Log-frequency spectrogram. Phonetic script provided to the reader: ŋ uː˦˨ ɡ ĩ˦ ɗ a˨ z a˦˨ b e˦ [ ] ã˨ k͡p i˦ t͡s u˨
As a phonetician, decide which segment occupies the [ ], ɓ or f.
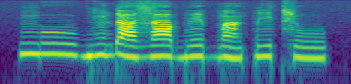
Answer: ɓ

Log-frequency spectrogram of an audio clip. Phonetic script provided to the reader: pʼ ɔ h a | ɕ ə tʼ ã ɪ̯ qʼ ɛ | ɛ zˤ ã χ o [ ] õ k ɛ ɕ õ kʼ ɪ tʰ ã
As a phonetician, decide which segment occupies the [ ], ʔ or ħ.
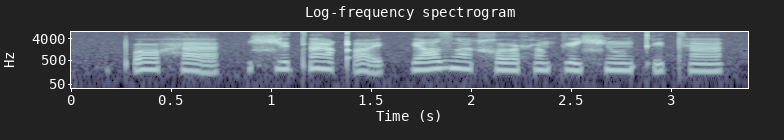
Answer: ħ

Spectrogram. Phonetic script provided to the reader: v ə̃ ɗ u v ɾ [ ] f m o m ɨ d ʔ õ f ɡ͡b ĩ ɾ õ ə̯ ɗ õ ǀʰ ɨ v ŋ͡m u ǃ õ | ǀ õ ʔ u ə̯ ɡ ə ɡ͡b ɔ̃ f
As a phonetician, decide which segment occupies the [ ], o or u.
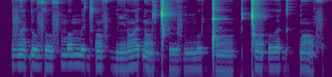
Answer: u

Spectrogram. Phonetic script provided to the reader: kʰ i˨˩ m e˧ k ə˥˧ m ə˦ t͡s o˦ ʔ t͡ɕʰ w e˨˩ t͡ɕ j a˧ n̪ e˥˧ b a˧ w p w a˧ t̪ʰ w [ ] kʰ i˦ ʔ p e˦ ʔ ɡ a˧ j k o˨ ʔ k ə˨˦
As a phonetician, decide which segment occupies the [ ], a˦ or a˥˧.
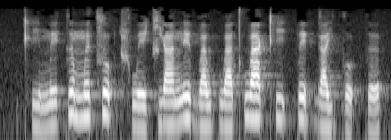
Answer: a˦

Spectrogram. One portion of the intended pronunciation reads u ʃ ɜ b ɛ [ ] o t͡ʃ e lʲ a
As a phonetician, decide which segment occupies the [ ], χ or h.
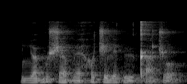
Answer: h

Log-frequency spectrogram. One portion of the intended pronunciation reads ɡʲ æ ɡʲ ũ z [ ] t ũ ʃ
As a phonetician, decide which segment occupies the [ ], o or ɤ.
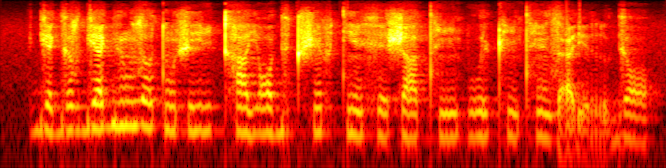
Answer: ɤ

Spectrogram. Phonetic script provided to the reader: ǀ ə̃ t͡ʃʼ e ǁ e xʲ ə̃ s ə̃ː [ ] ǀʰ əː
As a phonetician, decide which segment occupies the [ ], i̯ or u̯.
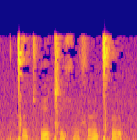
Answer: i̯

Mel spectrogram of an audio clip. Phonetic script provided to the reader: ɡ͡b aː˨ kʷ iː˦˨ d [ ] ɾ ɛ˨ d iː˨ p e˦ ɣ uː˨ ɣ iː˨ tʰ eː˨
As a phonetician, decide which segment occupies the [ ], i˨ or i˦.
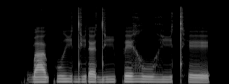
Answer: i˨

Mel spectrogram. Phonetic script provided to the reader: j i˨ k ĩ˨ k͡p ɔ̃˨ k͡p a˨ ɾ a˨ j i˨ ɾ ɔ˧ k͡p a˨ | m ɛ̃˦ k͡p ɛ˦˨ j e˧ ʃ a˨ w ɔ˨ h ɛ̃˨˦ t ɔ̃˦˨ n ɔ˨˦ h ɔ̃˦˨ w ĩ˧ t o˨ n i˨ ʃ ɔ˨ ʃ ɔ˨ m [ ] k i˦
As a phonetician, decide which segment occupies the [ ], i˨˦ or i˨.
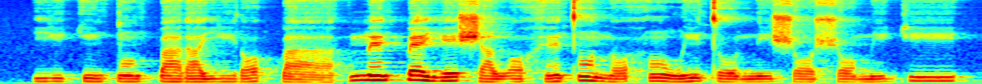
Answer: i˨˦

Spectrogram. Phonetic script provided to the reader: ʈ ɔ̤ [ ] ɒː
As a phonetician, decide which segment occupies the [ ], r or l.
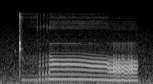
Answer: r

